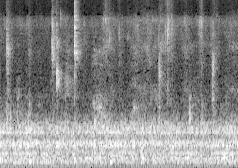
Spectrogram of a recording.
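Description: Faint, irregular wet chewing and mouth clicks of someone eating chicken nuggets, over a steady low hum.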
